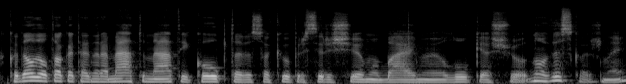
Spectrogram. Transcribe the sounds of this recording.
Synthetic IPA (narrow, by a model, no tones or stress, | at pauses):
koːd̪ʲeːlˠdʲeːlˠt̪oːkɐt̚t̪ʲɛniːɾɐmʲæːt̪ʊmʲæːt̪ɐɪkɐʊpt̪ɐʋʲɪsoːkʲuːpʲɾʲɪsʲɪɾʲɪʃʲɪmʊbɐɪmʲʊlˠuːkʲɛʃʲt͡ʃʲʊ̰nʊʋʲɪskoːʒʲɪnɐɪ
